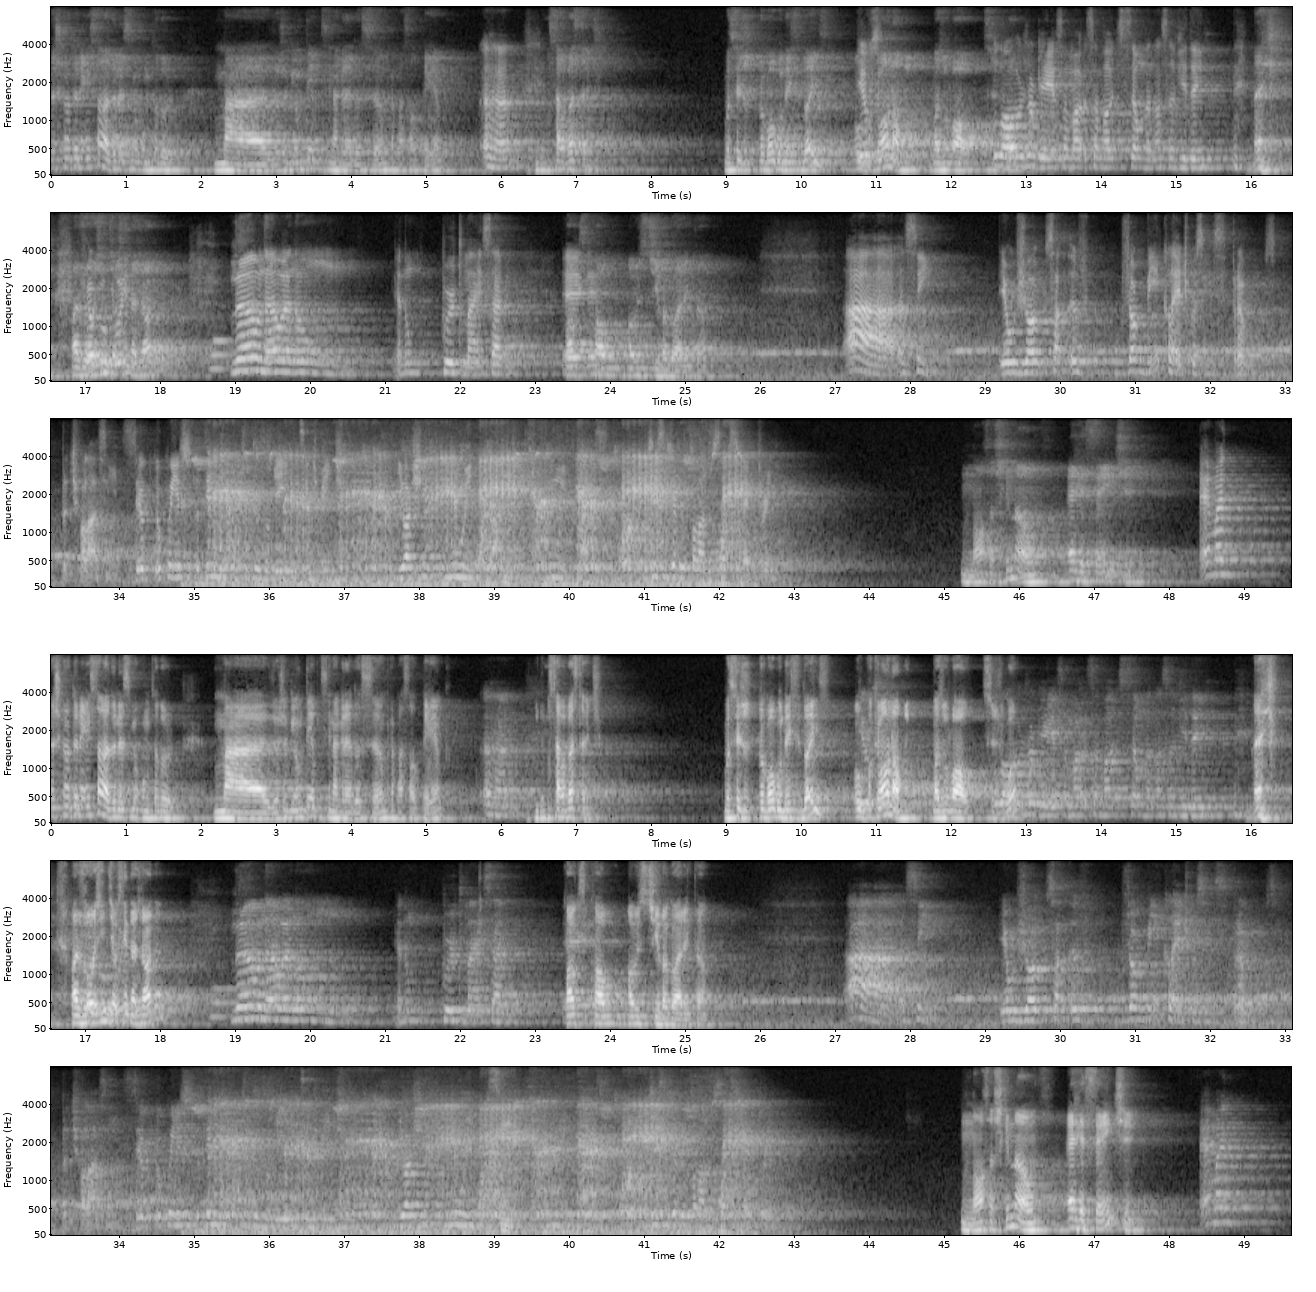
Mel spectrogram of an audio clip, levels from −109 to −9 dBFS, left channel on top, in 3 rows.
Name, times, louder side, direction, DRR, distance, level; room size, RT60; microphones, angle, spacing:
voice 1, 0.0-1.7 2.2-5.2 6.5-7.3 9.0-10.4 10.7-12.9 15.9-16.4 16.6-18.1 23.4-25.4 39.1-39.3 45.2-47.6, right 7 dB, 90° right, 14 dB, 0.3 m, -26 dB
voice 2, 5.7-6.5 10.8-11.0 12.6-15.5 15.8-15.9 16.6-17.6 18.4-20.6 21.1-21.5 21.8-22.7 23.4-23.9 27.1-28.3 29.2-30.4 30.7-32.9 33.2-39.2 39.6-42.8 48.4-48.7, left 3 dB, 85° left, 6 dB, 0.7 m, -33 dB
Wind, 25.3-37.9, equal, 30° right, 0.8 m, -46 dB
sound 1, 34.8-42.3, left 2 dB, 40° left, 0.7 m, -31 dB
12.5 x 6.2 x 4.4 m, 2.9 s
head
